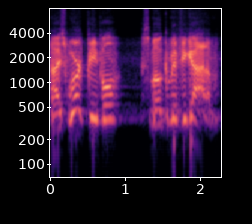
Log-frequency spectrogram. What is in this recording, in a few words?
radio bot end clean, vo agents seal; Source Model Packs; Counter Strike Model Pack; CS2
